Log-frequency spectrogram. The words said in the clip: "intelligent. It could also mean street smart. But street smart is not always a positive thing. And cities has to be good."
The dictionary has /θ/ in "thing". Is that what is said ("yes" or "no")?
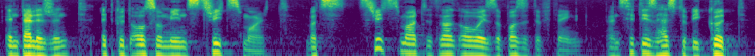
yes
